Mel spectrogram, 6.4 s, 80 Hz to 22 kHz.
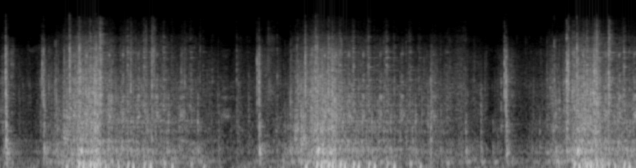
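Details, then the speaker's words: Husqvarna AWD mower, Briggs & Stratton 625EX, pulled from landfill, first start on a splash of gas, auto choke: surging bursts about every 2.5 seconds, revving and sagging unevenly; rough first start, owner suspects carb issue or bowl just filling. "may be dealing with some carb issues. Might have just been taking a minute to fill up the bowl."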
